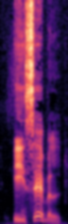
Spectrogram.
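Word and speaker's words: איזבל: Jezabel ahora el término Jezabel Esa es la pronunciación en español en hebreo es isbel y el término I en este caso es como s que significa que ybel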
